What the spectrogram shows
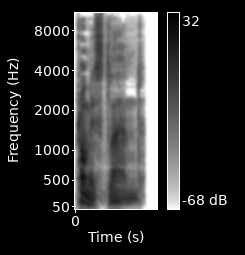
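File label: "promised land", British English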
